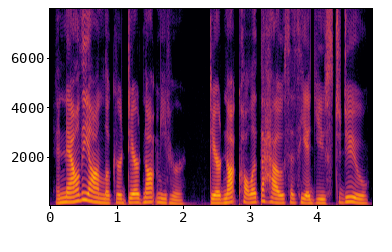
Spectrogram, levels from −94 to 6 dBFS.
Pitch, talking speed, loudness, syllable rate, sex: 170 Hz, 235 wpm, -19 LUFS, 5.7 syllables/s, female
